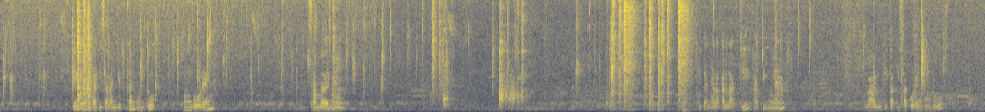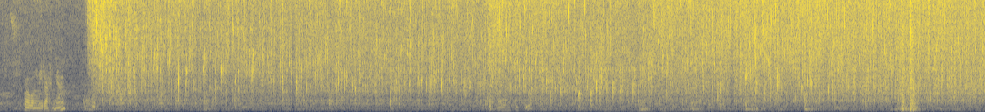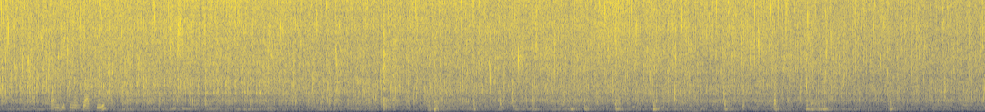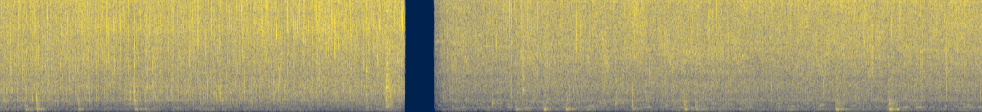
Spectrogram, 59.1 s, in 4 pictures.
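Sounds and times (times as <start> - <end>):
food sizzling in hot oil: 0.0 - 7.9, 15.4 - 59.0
wooden spatula stirring pan: 16.1 - 47.6, 50.9 - 58.7.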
